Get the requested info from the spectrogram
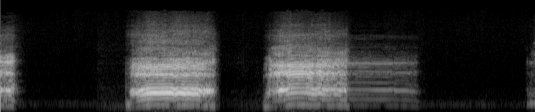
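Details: Rural sheep bleating, two strong quavering cries close together, the second trailing off into a softer, thinner tail, with silence between calls.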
